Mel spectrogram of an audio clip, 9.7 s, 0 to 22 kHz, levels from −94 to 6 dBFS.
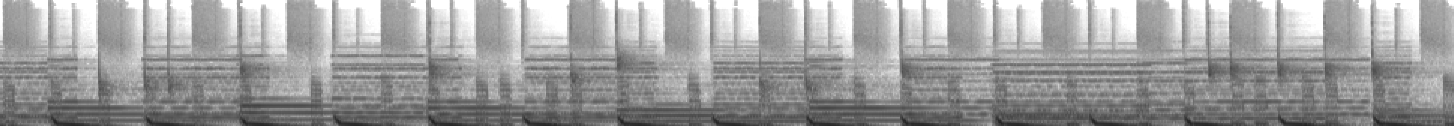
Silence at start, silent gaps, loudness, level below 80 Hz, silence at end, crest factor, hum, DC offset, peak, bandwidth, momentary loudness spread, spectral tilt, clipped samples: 0 s; none; -19 LUFS; -20 dBFS; 0 s; 14 dB; none; under 0.1%; -4 dBFS; over 20 kHz; 5 LU; -6 dB/octave; under 0.1%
